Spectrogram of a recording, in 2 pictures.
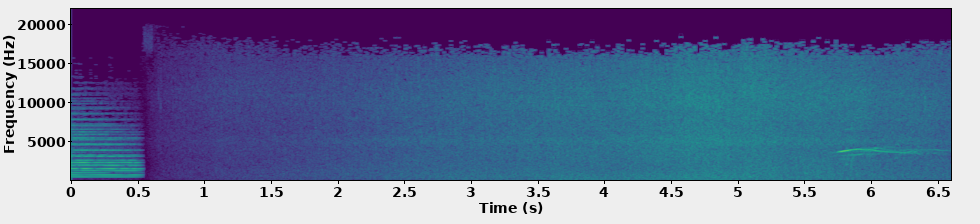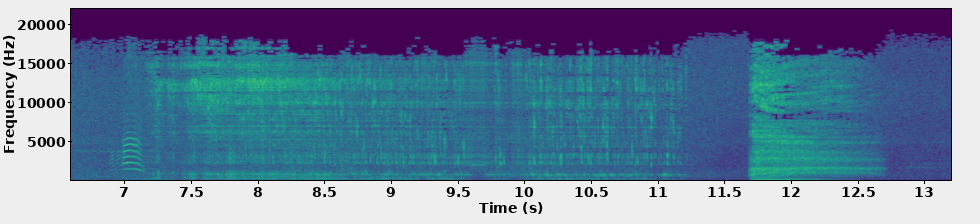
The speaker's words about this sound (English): I just love the beach. The sound of the waves, the sand between my toes, a slight breeze in the air.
